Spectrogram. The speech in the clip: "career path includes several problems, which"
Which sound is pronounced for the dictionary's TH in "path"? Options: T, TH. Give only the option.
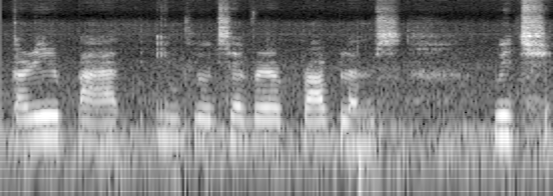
T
